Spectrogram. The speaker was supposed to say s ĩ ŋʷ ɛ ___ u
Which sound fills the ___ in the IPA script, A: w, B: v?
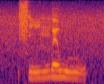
A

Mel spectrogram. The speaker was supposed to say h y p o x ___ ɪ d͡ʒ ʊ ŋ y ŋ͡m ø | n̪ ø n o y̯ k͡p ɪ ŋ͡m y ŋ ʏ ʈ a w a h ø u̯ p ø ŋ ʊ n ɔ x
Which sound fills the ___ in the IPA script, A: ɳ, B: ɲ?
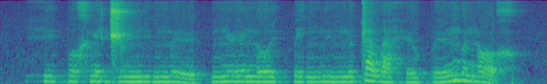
A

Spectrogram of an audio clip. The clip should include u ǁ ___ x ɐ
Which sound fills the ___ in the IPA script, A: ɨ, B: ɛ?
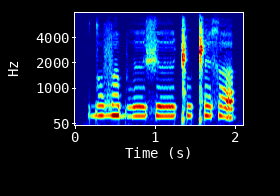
B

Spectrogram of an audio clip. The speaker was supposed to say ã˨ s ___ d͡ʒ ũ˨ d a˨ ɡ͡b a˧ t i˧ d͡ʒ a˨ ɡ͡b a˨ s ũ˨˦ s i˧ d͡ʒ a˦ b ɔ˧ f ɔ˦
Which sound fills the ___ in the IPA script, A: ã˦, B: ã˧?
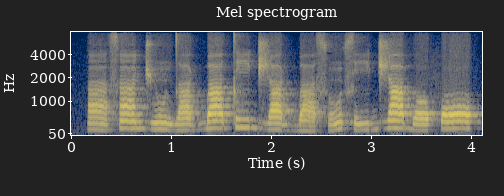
B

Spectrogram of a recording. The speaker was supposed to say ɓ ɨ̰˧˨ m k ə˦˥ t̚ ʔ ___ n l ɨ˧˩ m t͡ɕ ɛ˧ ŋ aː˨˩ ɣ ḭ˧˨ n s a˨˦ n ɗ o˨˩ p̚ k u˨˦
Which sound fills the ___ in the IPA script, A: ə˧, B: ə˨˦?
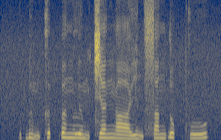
A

